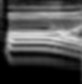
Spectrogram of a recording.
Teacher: فا کی ادائیگی اوپر والے دانتوں کے کنارے نیچے والے ہونٹ کے تر حصے سے لگیں گے تو ادا ہوتا ہے فا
